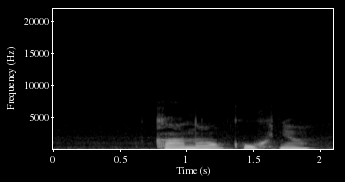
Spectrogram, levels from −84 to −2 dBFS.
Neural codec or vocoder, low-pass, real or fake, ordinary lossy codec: none; none; real; none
